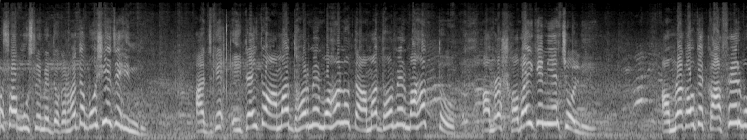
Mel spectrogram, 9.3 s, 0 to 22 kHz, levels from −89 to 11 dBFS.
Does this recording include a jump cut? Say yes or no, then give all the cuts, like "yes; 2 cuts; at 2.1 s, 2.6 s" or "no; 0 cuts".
yes; 1 cut; at 2.3 s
